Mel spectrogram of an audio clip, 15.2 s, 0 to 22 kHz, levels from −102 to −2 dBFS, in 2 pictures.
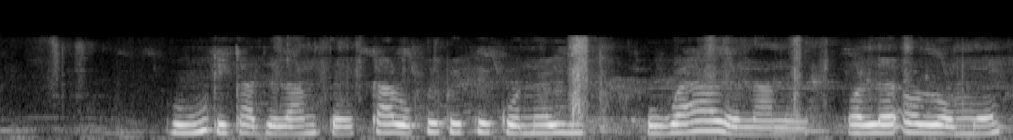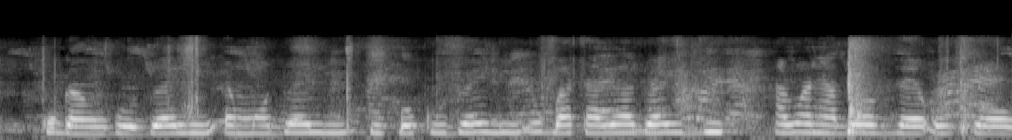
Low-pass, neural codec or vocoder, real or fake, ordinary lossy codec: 7.2 kHz; none; real; AAC, 32 kbps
